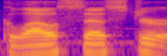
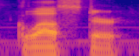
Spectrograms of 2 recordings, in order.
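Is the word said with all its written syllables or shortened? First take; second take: full; shortened. First: Every written syllable of the word is sounded out. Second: The word is shortened to two syllables. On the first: The speaker calls it wrong. "what you would think would be pronounced" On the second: The speaker calls it right. "is Gloucester"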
